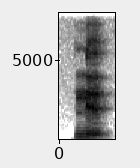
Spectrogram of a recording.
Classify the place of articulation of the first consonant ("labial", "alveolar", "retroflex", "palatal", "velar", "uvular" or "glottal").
alveolar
